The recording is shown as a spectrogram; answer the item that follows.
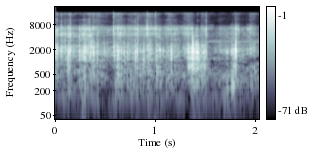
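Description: Foil blind-bag packet crinkling and rustling in the hands as it is torn open, a run of irregular crackles that dies away near the end.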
